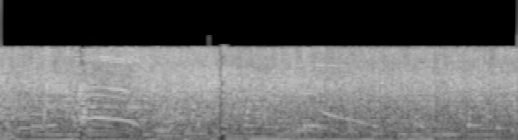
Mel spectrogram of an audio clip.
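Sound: studio audience applause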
